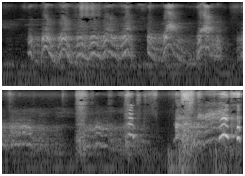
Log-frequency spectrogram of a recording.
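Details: Cat screaming in a voice likened to a cartoon duck: a series of nasal, wavering yowls, each lasting one to two seconds, with quick pitch wobbles, separated by short pauses; the last burst is rougher and louder.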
